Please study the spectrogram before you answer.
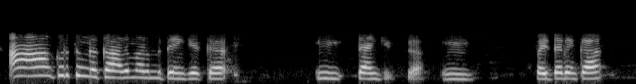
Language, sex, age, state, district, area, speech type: Tamil, female, 18-30, Tamil Nadu, Madurai, urban, conversation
